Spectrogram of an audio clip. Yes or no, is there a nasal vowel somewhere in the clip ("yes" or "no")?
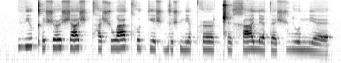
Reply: no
